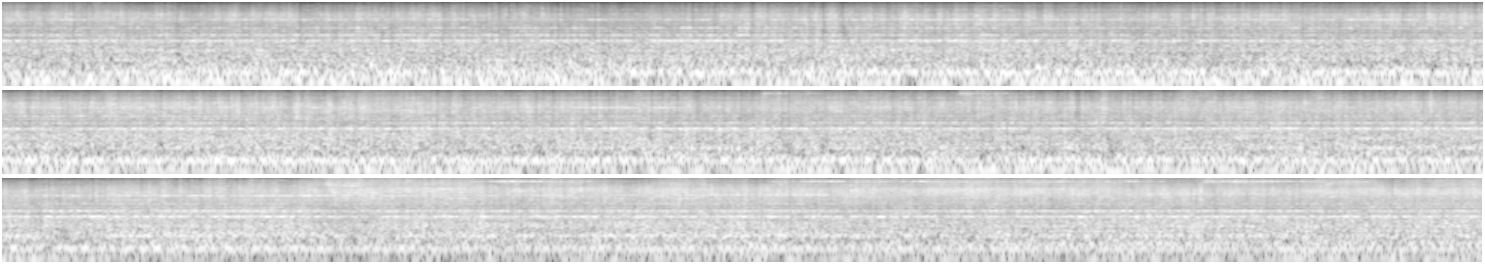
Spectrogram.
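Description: Freight train cars rolling steadily past on the rails, a continuous rumble with a few thin, steady high-pitched tones ringing over it.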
